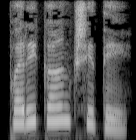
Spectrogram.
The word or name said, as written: ಪರಿಕಾಂಕ್ಷಿತ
